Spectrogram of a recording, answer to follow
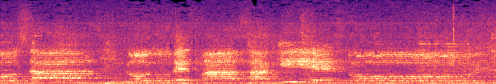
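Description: A choir of children's voices singing a hymn, with long held notes.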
